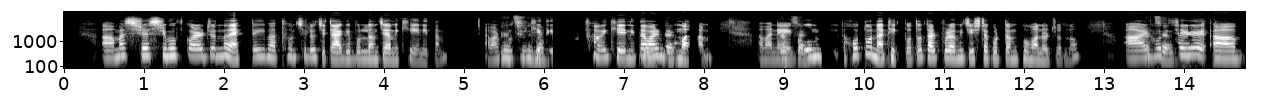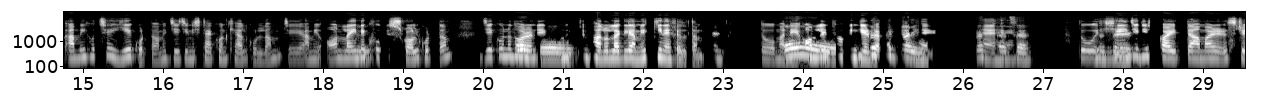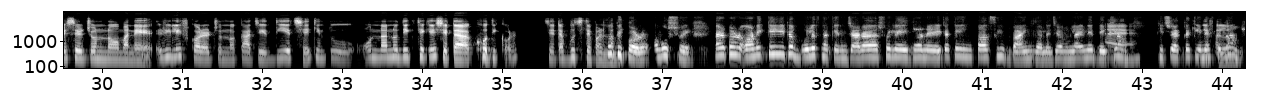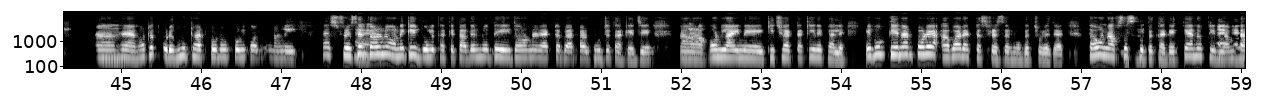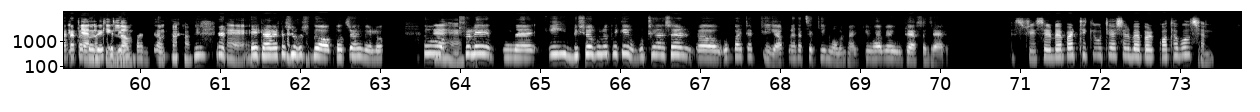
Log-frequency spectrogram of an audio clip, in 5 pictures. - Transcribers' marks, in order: in English: "stress remove"; laughing while speaking: "আচ্ছা"; laughing while speaking: "আমি খেয়ে নিতাম"; in English: "scroll"; in English: "impulsive buying"; in English: "stress"; in English: "relief"; bird; in English: "impulsive buying"; laughing while speaking: "টাকাটা তো রেখে দিলেই পারতাম"; chuckle; in English: "স্ট্রেস"
- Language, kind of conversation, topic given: Bengali, podcast, স্ট্রেস সামলাতে তোমার সহজ কৌশলগুলো কী?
